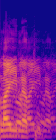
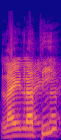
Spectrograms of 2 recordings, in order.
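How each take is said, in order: First: The word ends with an 'u' vowel. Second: The word ends with an 'i' vowel. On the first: The speaker calls it wrong. "হুজুর পড়ে দিল লাইলাতু" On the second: The speaker calls it right. "ফি হরফে জার ... শেষ অক্ষরে জের করা"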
